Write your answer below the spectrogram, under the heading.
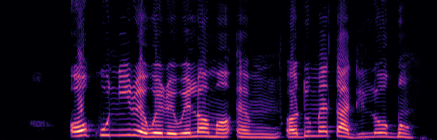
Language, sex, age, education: Yoruba, female, 15-29, tertiary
